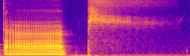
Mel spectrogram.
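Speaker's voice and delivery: rolled tongue trill into a long hush; trilled filler noise. Real, not acted. Teacher pausing to think it over, trill and soft hiss. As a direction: trill "trrr", then let out a soft "psh". Fills a pause while thinking.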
